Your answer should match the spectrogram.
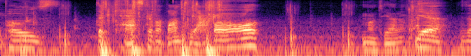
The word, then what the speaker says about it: Amontillado: Amontillado? Yeah. Is that how you say it? As far as I'm concerned. I thought there was a G in there somewhere. No, there's no G.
